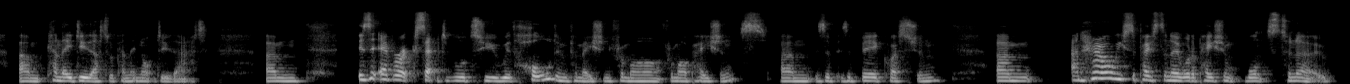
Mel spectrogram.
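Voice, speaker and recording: With a British accent, a woman speaks at a moderate pace in a very deep, low pitch, her tone dark and mellow and somewhat breathy, with ordinary pitch variation against a quiet background. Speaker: doctor giving a medicolegal webinar. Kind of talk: lecture. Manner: halting, many fillers.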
